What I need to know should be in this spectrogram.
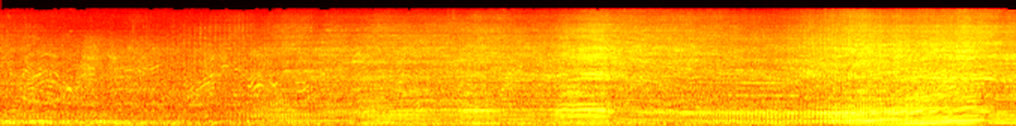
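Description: A motorcycle engine revs up and down as the bike weaves through tight turns.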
